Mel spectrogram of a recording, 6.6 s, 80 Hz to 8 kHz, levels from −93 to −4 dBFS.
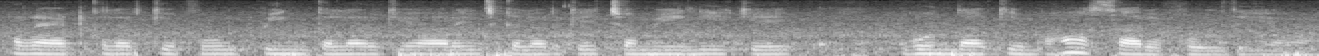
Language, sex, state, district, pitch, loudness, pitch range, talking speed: Hindi, female, Maharashtra, Mumbai Suburban, 170 Hz, -16 LUFS, 165-175 Hz, 180 wpm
